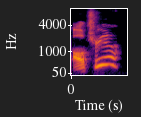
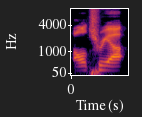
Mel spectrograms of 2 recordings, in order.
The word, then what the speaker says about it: Altria: What, Altria? Yeah. I Altria? also literally don't know, because the pronunciation is the same in Japanese. They just choose to Romanize it weird. It is weird.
